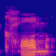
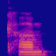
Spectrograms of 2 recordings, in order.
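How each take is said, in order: First: The vowel is a strong o sound. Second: The vowel is a short uh sound. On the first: The speaker calls it wrong. "we don't say them as a strong oh sound. We don't say com" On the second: The speaker calls it right. "We say come"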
